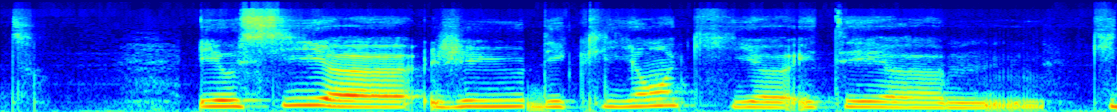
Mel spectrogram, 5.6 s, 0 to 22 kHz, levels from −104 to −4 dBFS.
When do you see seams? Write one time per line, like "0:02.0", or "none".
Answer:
0:02.6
